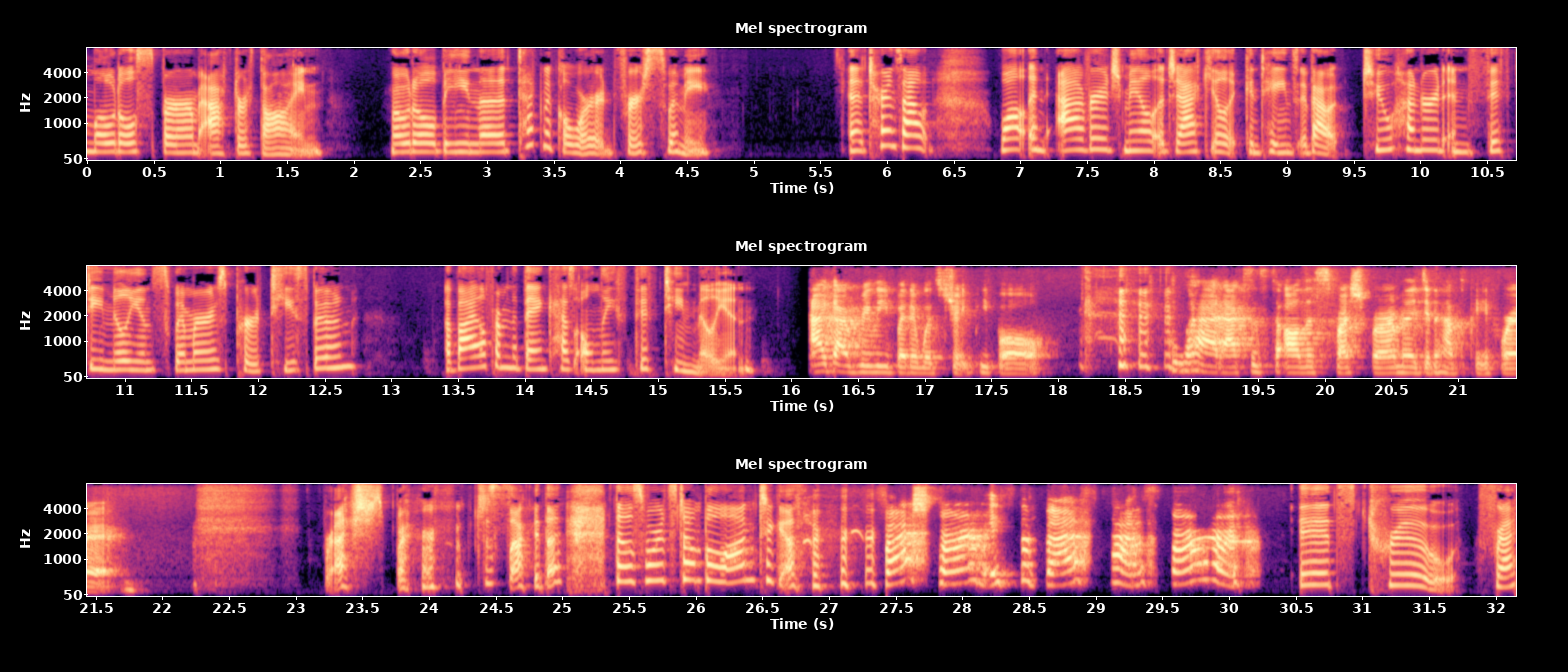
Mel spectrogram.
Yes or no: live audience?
no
